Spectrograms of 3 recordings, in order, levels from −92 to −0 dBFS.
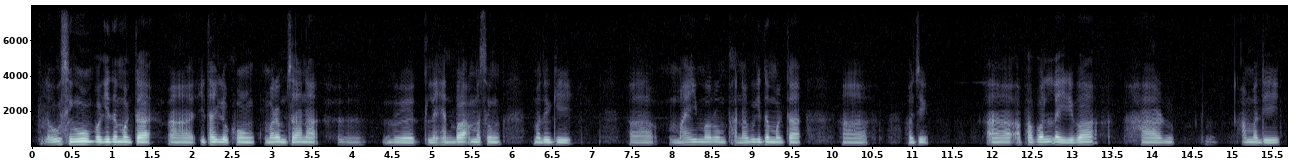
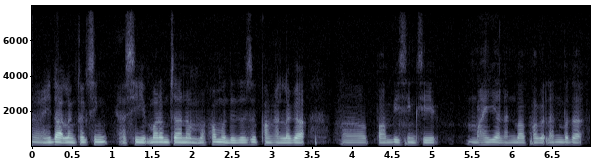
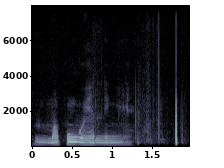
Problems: background sounds at intervals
